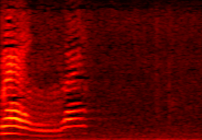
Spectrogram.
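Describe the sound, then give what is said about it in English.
A single meow from a male cat named Seal, fairly clear, rising then falling in pitch over about half a second, followed by quiet background noise with no talking. “This is my cat.”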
